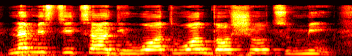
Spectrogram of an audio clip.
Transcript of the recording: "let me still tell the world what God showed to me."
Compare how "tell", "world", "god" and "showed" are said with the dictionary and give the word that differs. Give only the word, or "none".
world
